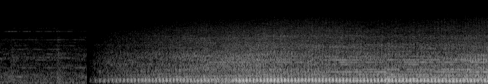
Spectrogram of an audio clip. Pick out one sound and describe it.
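Motorbikes and cars drive past with engines humming loudly.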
